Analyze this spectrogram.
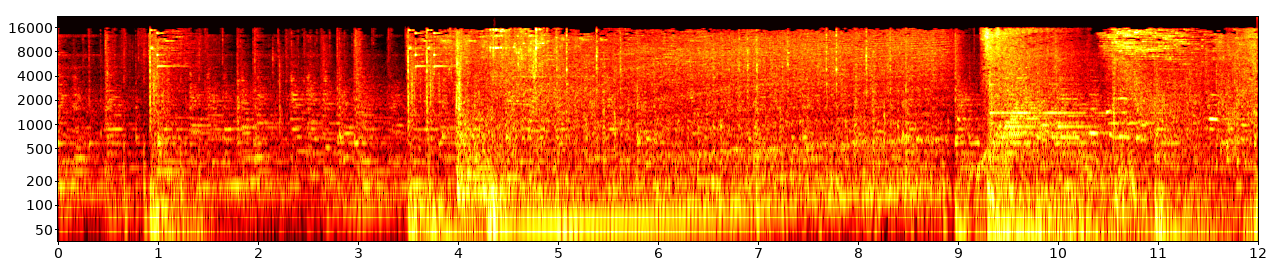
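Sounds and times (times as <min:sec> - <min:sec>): slot game rumbling effect: 0:03.6 - 0:12.0.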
